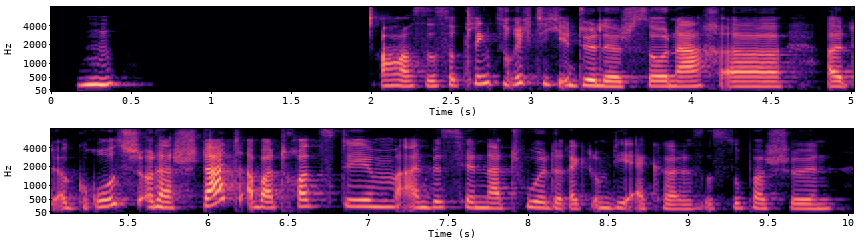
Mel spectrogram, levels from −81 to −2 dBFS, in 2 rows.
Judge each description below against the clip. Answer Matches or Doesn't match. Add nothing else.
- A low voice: Doesn't match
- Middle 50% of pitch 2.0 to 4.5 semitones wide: Doesn't match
